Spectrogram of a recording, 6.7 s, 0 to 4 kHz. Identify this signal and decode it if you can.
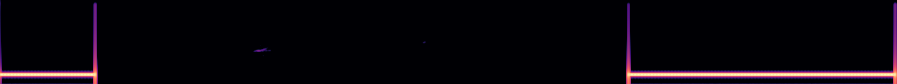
Ringback tone (North America), 440 + 480 Hz.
